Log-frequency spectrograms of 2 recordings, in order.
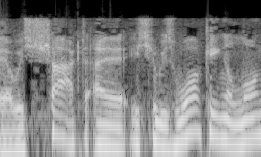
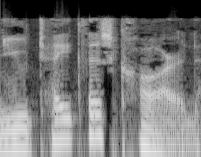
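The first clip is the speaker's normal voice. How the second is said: mock crazy tone, lower; 4 semitones lower than usual. Retelling what a stranger in a car insisted to her: imitating a man's crazy tone. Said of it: "with that kind of tone, crazy tone".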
